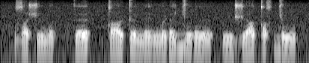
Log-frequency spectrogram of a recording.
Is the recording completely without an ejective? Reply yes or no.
yes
